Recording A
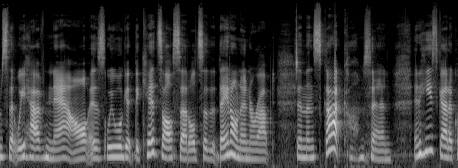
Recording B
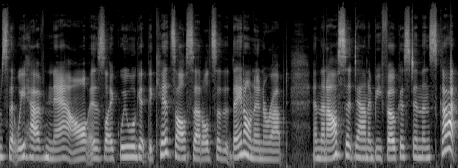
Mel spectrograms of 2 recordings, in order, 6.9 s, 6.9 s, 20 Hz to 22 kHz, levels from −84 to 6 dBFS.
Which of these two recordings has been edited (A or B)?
A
